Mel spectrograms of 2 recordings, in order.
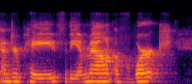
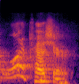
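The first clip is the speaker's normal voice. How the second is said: mock high echo; 12 semitones higher than usual. Athlete echoing her own line to the host, jokingly high. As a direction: repeat it in a much higher put-on voice.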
